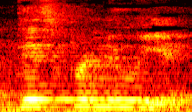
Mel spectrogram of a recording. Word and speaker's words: dyspareunia: Dyspareunia. Did I get it right, Josh? Dyspareunia? Dyspareunia.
